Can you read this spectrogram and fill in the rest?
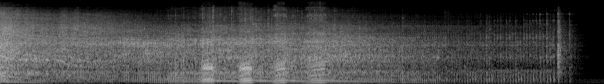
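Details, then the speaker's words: Ryobi string trimmer, two-stroke, no choke: high raspy buzz sags once the throttle is released and cuts out within seconds; stalls at idle because the carburetor's idle set screw is broken off. "nice i think the engine's running well it's still stalling when i let off the throttle so let me see if i can adjust that idle set"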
